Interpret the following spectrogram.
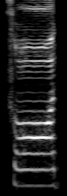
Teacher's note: زبان کو سامنے والے نچلے دانتوں سے لگا کر تفخیم کے ساتھ پڑھا جاتا ہے۔ زبان کو نیچے والے دانتوں کے ساتھ لگا کر تفخیم کے ساتھ ادا ہوتا ہے۔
